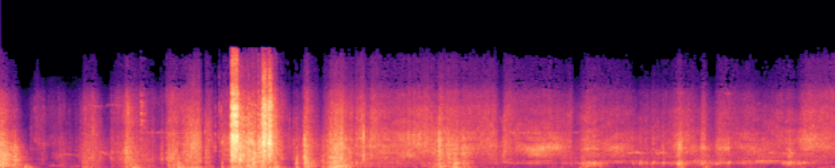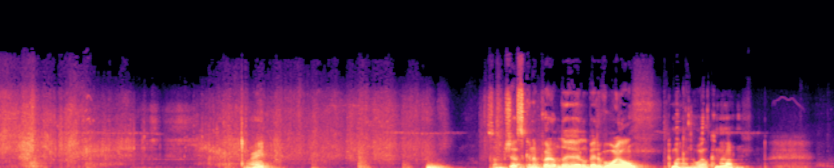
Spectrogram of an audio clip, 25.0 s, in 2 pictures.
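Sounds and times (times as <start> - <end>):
towel wiping and rubbing: 1.2 - 20.6.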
